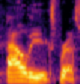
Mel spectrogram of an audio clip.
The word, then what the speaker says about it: AliExpress: all right Mario so pretty sure it's Aliexpress right because it's like you know Alibaba yeah yeah I'm correcting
